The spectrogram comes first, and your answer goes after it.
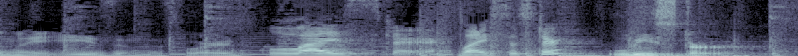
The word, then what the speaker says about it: Leicester: Leicester. Leicester? Leicester. Leicester.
